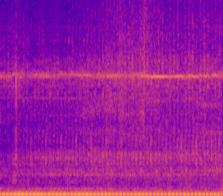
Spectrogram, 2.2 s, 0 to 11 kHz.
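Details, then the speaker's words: Opel Zafira 1.8 Z18XE idling after INA hydraulic lifters were disassembled, flushed in petrol and refilled with oil after ticking; gas (LPG) injectors covered with a rag to mute their clicking; smooth even idle, no top-end ticking: normal idle. "короче гидрокомпенсаторы не стучат я прикрыл тряпкой форсунки газовые чтоб они они издают щелканье тут нет у таких со стуком как слышно двигатель работает чётко"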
